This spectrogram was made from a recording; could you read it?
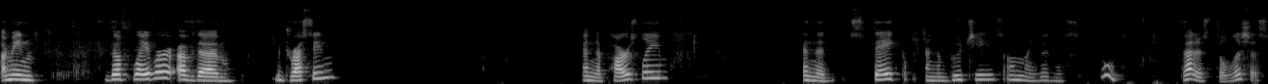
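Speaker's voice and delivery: speaking while chewing, mouth full of food. Speaker tasting a steak and blue cheese recipe, talking with mouth full. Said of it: "let me chew this up".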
